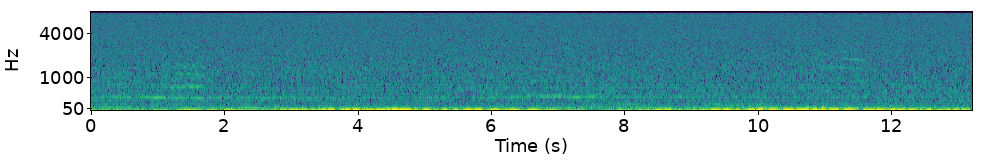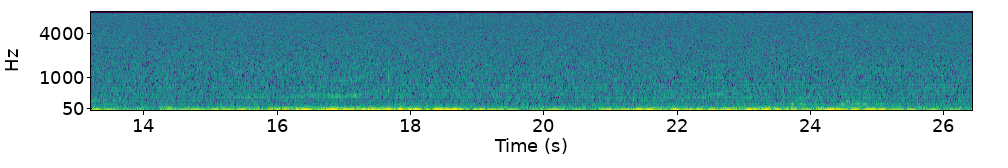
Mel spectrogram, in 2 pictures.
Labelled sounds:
11.3	11.6	humpback whale, 1.7 to 1.9 kHz

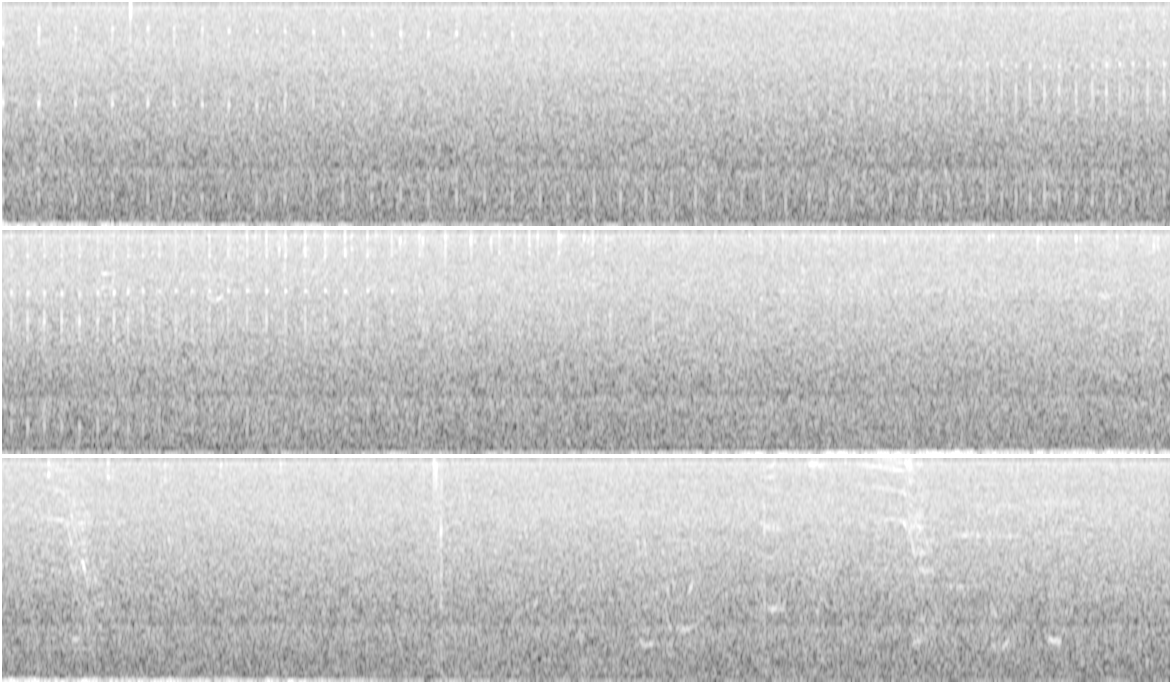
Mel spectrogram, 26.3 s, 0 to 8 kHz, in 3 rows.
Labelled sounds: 23.9	24.3	killer whale, northern resident, G clan, call N25, 4.7 to 8.0 kHz

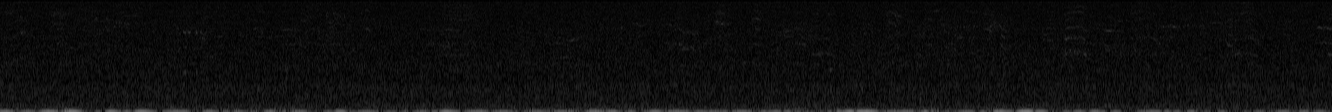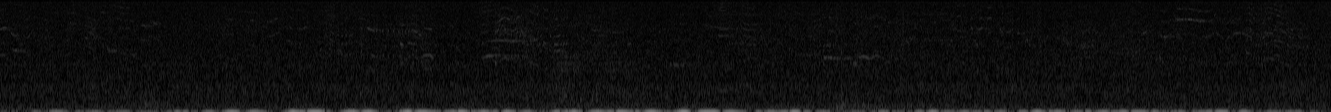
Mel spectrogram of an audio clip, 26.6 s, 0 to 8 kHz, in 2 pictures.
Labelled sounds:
13.2	13.4	Pacific white-sided dolphin, 3.4 to 3.8 kHz
18.1	18.6	Pacific white-sided dolphin, 2.3 to 2.8 kHz
20.4	20.7	Pacific white-sided dolphin, 3.5 to 4.0 kHz
21.9	22.1	Pacific white-sided dolphin, 1.5 to 1.8 kHz
24.9	25.5	Pacific white-sided dolphin, 2.7 to 6.2 kHz

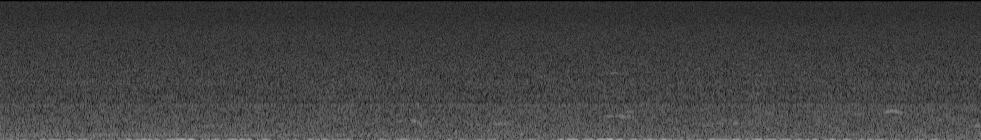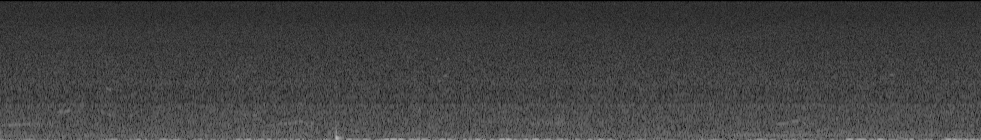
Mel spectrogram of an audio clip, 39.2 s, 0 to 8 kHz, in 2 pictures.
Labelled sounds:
10.8	11.0	humpback whale, 1.3 to 1.5 kHz

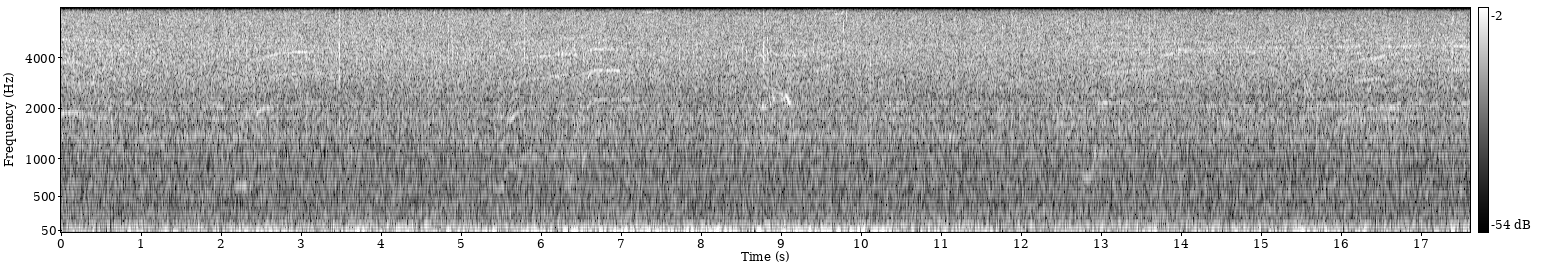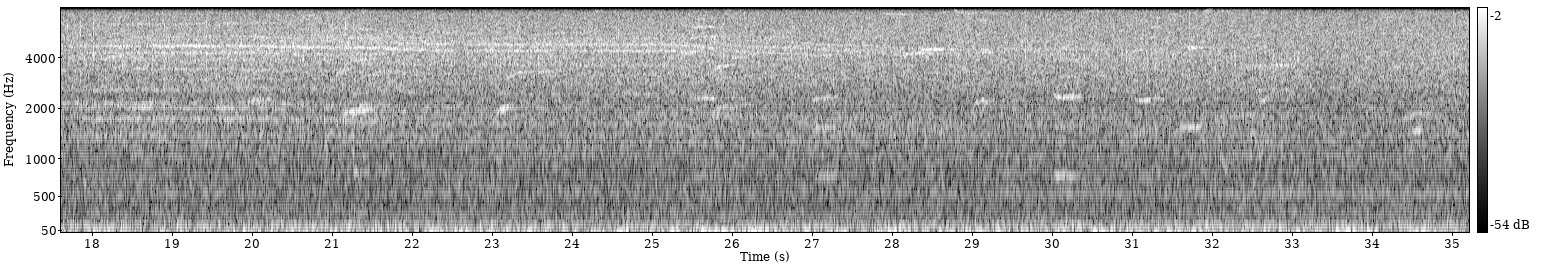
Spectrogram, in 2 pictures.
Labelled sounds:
8.7	9.2	killer whale, southern resident, 1.3 to 3.6 kHz
21.1	21.7	killer whale, southern resident, 0.72 to 8.0 kHz
31.8	32.3	killer whale, southern resident, 7.6 to 8.0 kHz

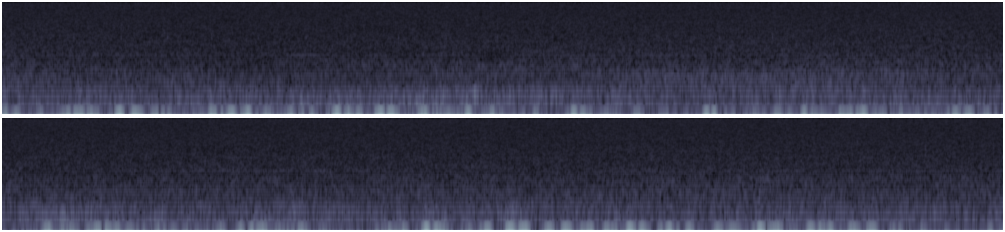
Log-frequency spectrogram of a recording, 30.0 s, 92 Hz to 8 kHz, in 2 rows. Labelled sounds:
4.3	4.6	vessel noise, 0.86 to 0.99 kHz

